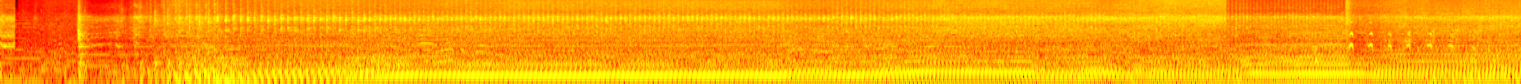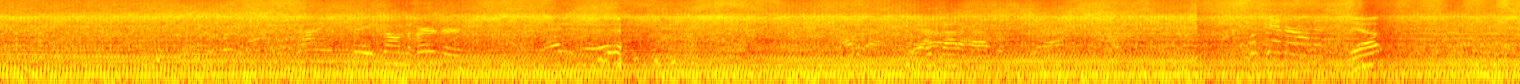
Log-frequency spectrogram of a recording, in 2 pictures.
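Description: Pressure washer's engine starting just after a click about a second in, then running steadily. Its note shifts a few times as the spray wand is worked.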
